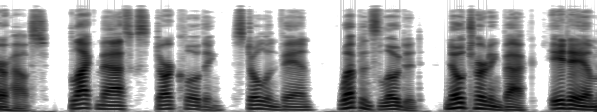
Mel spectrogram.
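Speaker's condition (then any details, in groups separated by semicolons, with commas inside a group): No condition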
